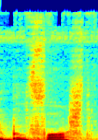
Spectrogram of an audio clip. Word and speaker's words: Belfast: Not Belfast, by the way, Belfast.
